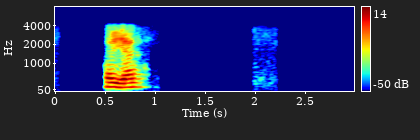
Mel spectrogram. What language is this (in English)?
Dogri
